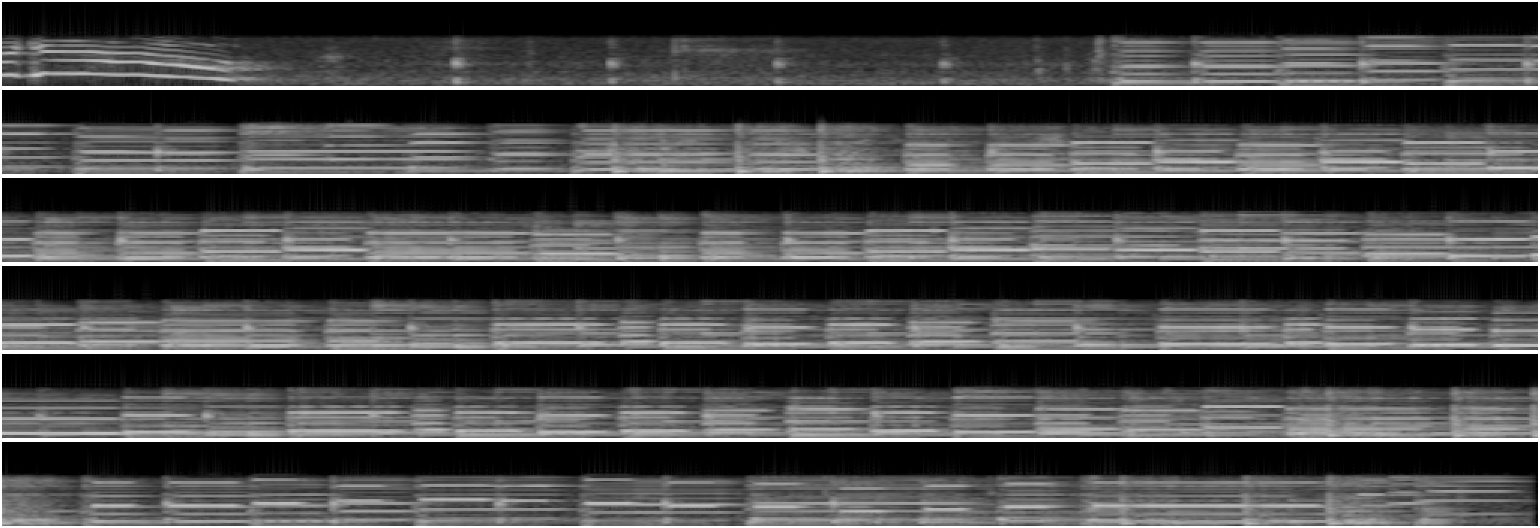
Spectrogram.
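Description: Portable electronic keyboard playing a fast, busy tune in a piano sound, with many quick notes and chords; it starts suddenly about four seconds in and stops abruptly at the end.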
